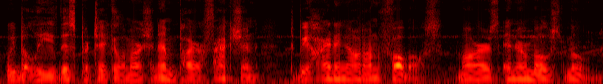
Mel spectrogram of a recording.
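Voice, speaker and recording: A man playing a blunt, callous military commander with a husky voice and clipped manner in a retro sci-fi radio drama. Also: on the low side, flat delivery, normal speed, natural voice. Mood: grave. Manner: clipped, military, matter-of-fact. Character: blunt, callous male space-force commander.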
